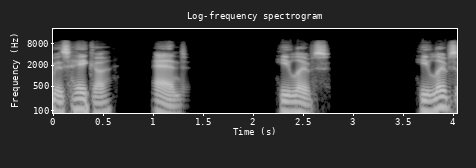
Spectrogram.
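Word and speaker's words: Haigha: happy his name is heah he pronounced it so as to rhyme with mayor I love my love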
